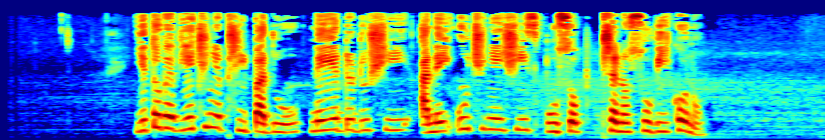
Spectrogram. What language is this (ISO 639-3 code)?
ces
